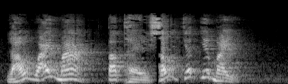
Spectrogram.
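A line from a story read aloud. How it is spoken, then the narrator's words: Young woman's furious shout. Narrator (Vietnamese): Tức giận bốc lên đầy mặt, thiếu nữ áo đen hét to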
